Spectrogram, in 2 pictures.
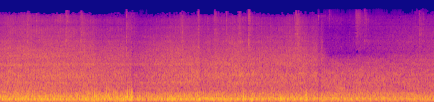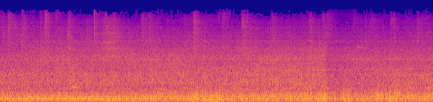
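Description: Steel wheels clank and squeal on the rails.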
